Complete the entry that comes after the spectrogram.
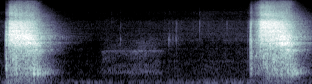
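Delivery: "Ch" as a sharp puff of air, no voice; burst of ch. Shown as a demonstration. Teacher demonstrating the ch burst, puffed. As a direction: pop out "Ch" like a small explosion. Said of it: "a small explosion of air".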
